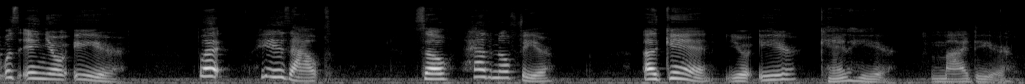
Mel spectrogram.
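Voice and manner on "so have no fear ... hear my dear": plain reading voice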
